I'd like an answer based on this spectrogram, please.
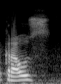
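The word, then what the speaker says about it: Krausz: और दूसरे हैं इनका नाम है फेरेंक क्रॉस, ये जो है फ्रैंक क्रॉस या क्राउस, आप जो भी प्रोनाउंसिएशन करना चाहें कर सकते हैं।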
